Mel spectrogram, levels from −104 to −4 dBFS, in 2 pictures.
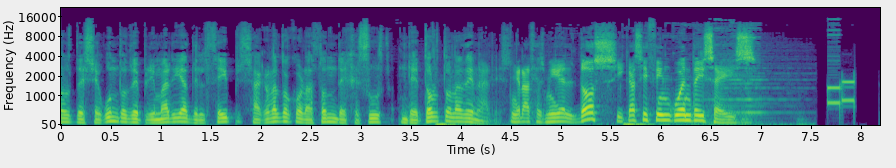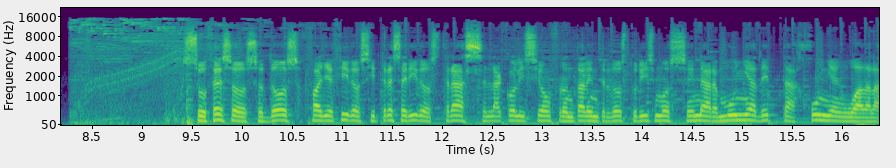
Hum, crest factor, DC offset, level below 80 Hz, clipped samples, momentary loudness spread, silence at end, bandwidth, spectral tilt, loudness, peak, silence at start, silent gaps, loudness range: none; 18 dB; under 0.1%; -42 dBFS; under 0.1%; 11 LU; 0 s; 15.5 kHz; -4 dB/octave; -21 LUFS; -4 dBFS; 0 s; 7.57-7.65 s, 8.05-8.17 s; 5 LU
